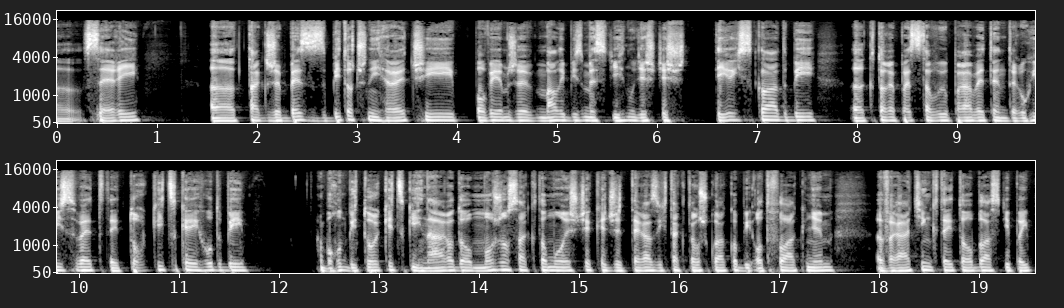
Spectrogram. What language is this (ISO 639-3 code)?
slk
